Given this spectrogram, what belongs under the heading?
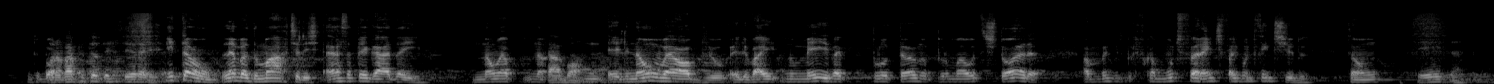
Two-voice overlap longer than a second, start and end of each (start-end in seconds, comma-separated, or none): none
